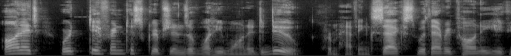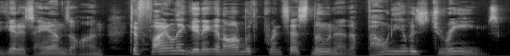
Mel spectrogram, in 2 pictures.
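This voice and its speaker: A man's voice: medium pitch, very animated, fairly quick, hardly any pauses, bright, forceful tone. A man narrating a comedic fan-fiction story with mock-epic, theatrical emphasis.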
